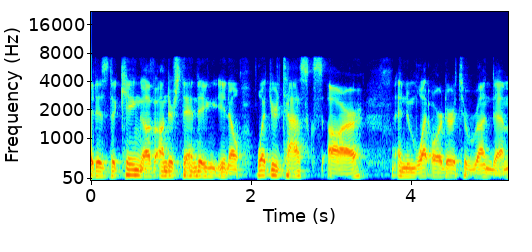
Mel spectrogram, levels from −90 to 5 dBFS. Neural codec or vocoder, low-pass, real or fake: none; 7.2 kHz; real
